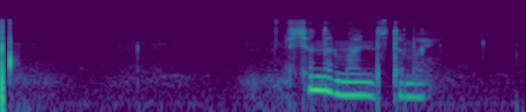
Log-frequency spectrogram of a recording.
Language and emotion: Russian, sad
